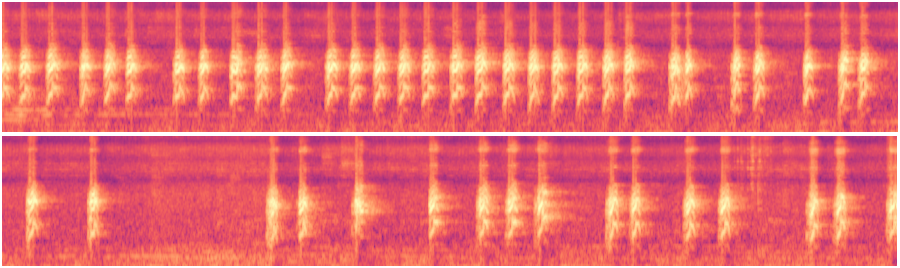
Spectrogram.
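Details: Yellow-vented bulbul rolling song, used to draw wild and young bulbuls into song: dense fast note bursts at first, then slower, spaced clipped notes after a short quiet break.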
